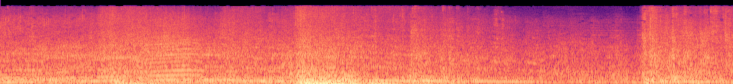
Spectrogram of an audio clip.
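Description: A racing engine roars and revs up and down.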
